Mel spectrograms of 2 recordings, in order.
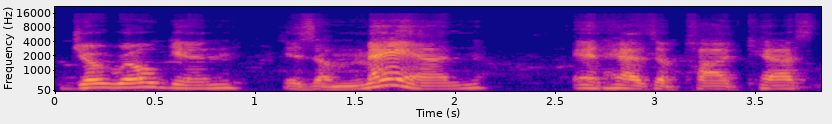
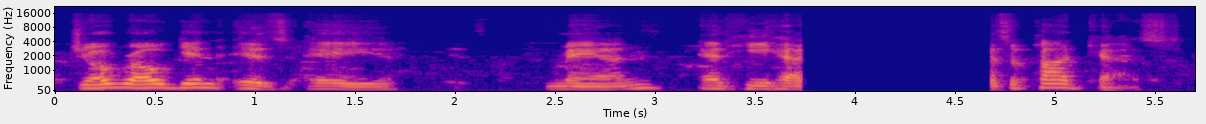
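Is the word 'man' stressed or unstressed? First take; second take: stressed; unstressed. First: The word 'man' is said with strong stress. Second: The word 'man' is said without special stress.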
